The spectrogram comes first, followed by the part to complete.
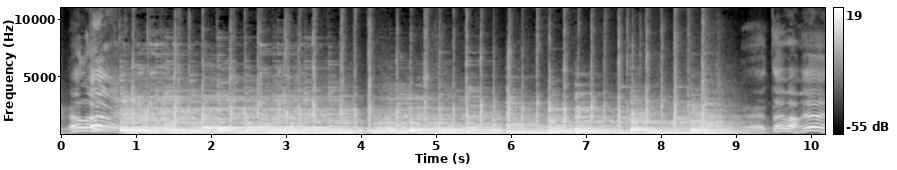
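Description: Grand piano playing flamenco alegrías over quick, sharp rhythmic claps. A singer's sliding, wavering cry opens it and returns near the end.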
